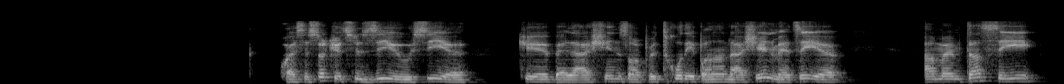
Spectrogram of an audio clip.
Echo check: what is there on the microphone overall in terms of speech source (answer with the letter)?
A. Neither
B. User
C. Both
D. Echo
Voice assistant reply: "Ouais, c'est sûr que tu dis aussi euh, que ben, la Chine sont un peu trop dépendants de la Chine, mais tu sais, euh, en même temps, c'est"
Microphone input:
D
